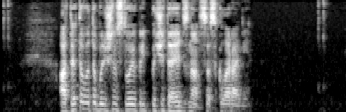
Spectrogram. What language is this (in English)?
Russian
